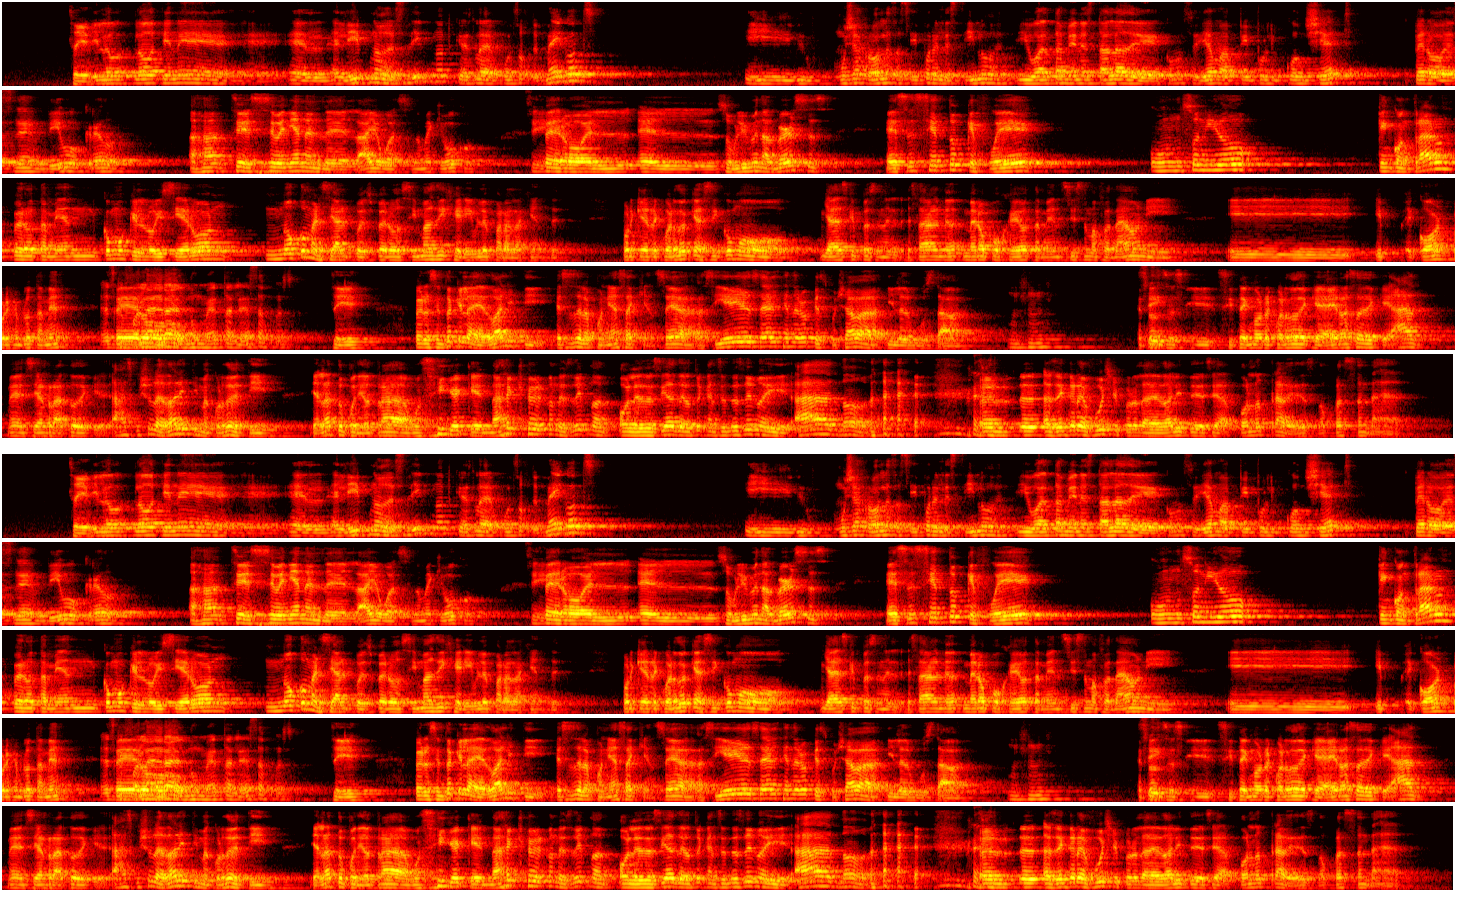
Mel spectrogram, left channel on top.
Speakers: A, in the centre; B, on the right (about 50°).
A: Sí,
B: Y luego, luego tiene eh, el, el himno de Slipknot, que es la de Pulse of the Maggots. y muchas rolas así por el estilo. Igual también está la de, ¿cómo se llama? People Equal Shit, pero es en vivo, creo.
A: ajá, sí, ese sí venía en el del Iowa, si no me equivoco.
B: Sí,
A: Pero el, el Subliminal Verses, ese siento que fue un sonido que encontraron, pero también como que lo hicieron no comercial, pues, pero sí más digerible para la gente. Porque recuerdo que así como, ya es que pues en el, estaba el me- mero apogeo también System of a Down y, y, y, eh, Korn, por ejemplo, también.
B: es
A: Pero
B: que fue la era del nu metal esa, pues.
A: sí. Pero siento que la de Duality, esa se la ponías a quien sea, así sea el género que escuchaba y les gustaba.
B: Ujú, Sí,
A: Entonces sí, sí tengo recuerdo de que hay raza de que, ah, me decía al rato de que, ah, escucho la de Duality, me acuerdo de ti. Y al rato ponía otra <laughs> música que nada que ver con Slipknot, o les decías de otra canción de Slipknot y, ah, no, <laughs>
B: <laughs>
A: Al- eh, hacían cara de fuchi, pero la de Duality decía, ponla otra vez, no pasa nada.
